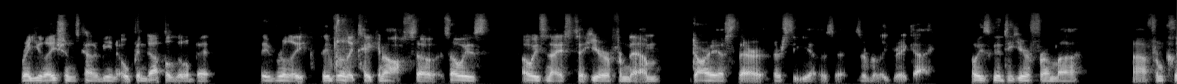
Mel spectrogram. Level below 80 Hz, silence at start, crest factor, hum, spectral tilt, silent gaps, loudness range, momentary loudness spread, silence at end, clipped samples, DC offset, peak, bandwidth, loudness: -54 dBFS; 0.2 s; 14 dB; none; -5 dB/octave; 2.15-2.53 s, 4.95-5.17 s, 6.65-6.89 s, 9.37-9.71 s, 10.87-11.29 s; 3 LU; 9 LU; 0 s; under 0.1%; under 0.1%; -4 dBFS; 11.5 kHz; -18 LUFS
